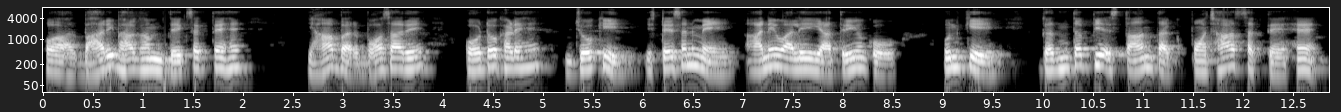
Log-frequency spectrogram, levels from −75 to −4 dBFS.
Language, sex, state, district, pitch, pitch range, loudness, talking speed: Hindi, male, Uttarakhand, Uttarkashi, 145 Hz, 130-160 Hz, -14 LUFS, 130 wpm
